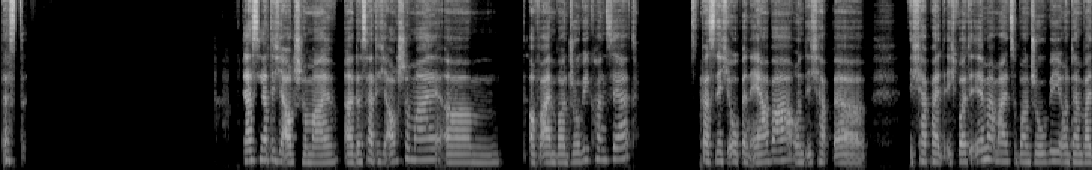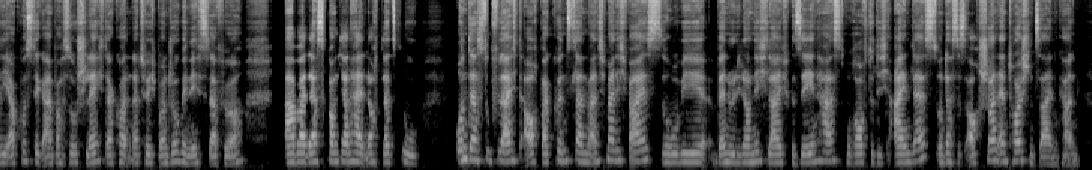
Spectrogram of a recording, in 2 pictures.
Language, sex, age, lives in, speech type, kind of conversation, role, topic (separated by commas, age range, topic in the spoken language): German, female, 40-44, United States, conversation, unstructured, none, Was ärgert dich an den Ticketpreisen für Konzerte?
